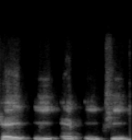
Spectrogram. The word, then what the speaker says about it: Kemet: So one thing with Kemet, they don't really deal with vowels, how we understand vowels to be. So the actual spelling of Kemet, even though I spell it K-E-M-E-T just for our language, is actually K-M-T, right? It's Kemet.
